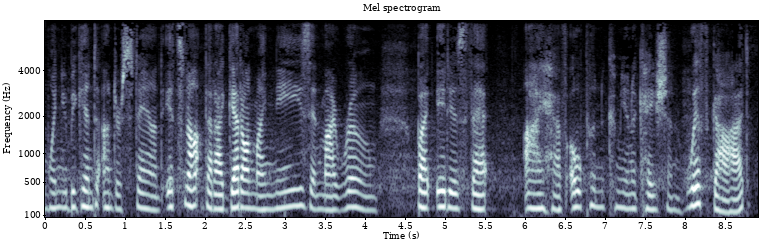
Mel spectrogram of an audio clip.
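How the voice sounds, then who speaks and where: A middle-aged woman pastor preaching a sermon in a lively, chatty way, often asking the congregation questions. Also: lowish voice, slight background noise.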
